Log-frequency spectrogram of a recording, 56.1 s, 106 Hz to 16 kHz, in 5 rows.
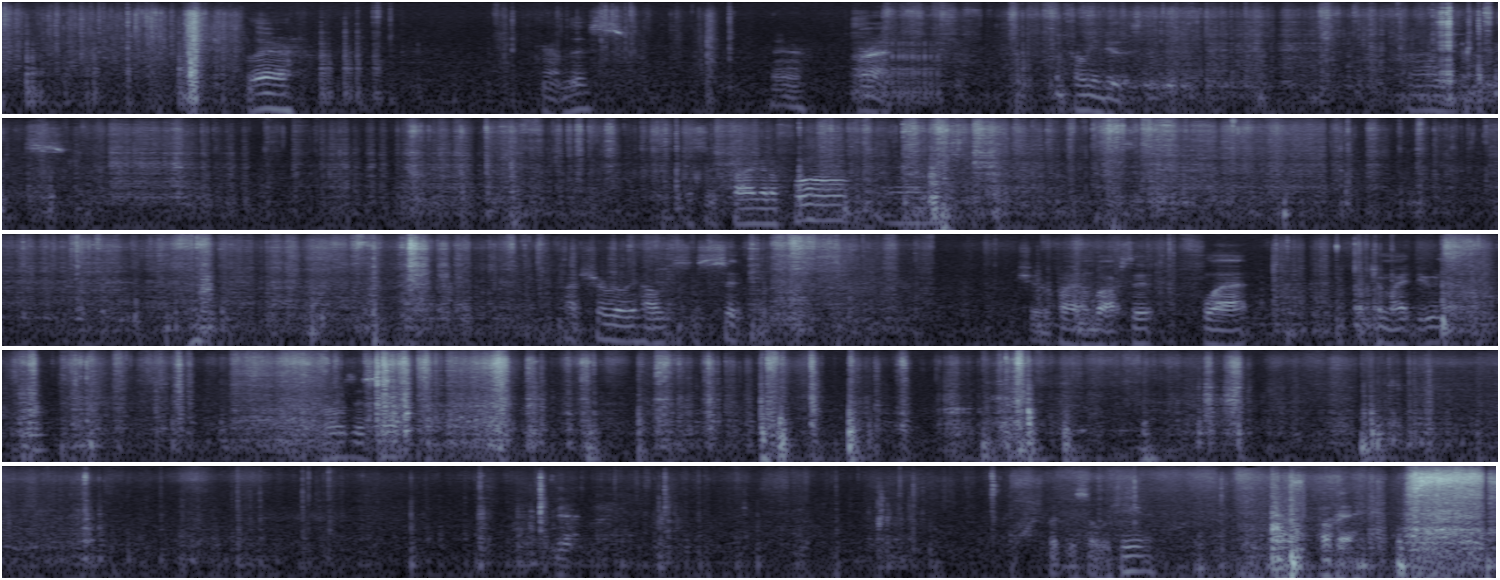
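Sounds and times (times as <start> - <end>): cardboard box rustling and scraping: 6.6 - 21.6, 52.4 - 56.0
cardboard box scraping and rustling: 52.4 - 56.0.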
